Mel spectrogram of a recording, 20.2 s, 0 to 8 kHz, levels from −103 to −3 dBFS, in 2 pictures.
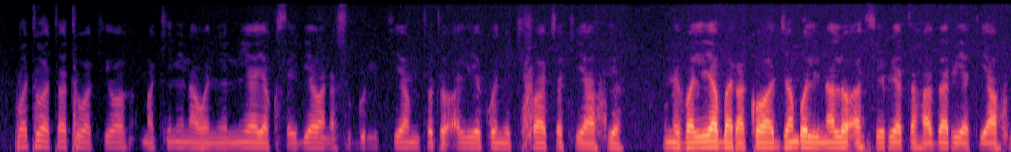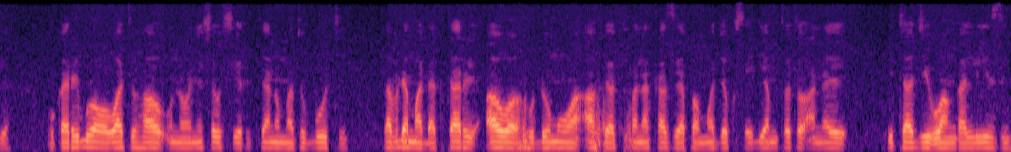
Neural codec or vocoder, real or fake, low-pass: none; real; 7.2 kHz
